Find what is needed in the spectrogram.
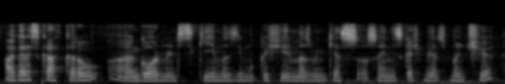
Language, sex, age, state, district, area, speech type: Kashmiri, male, 18-30, Jammu and Kashmir, Anantnag, rural, spontaneous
